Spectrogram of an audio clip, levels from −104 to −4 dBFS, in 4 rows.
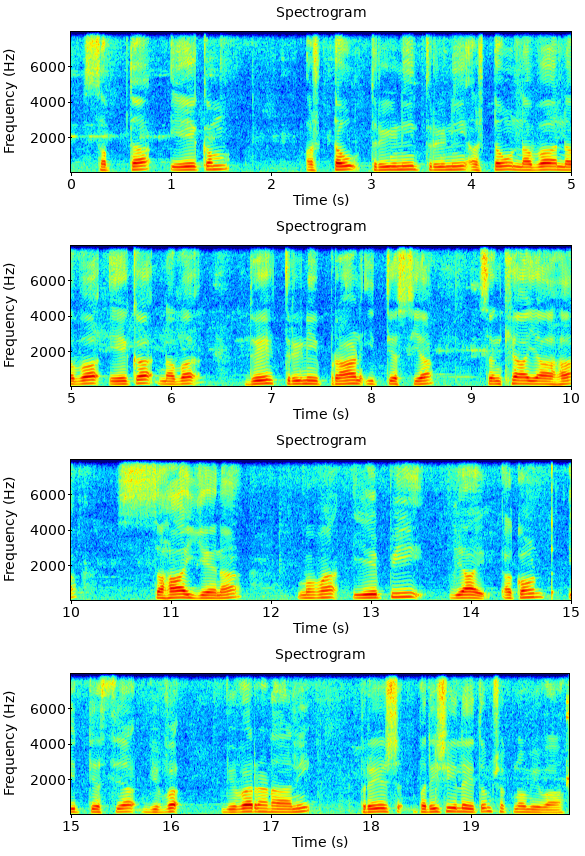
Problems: constant background noise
